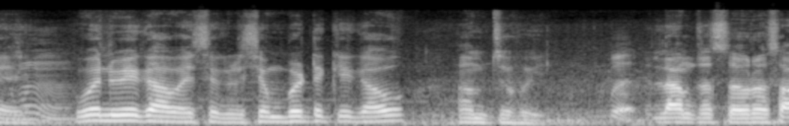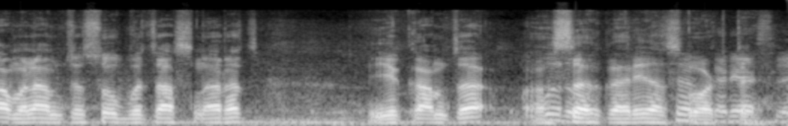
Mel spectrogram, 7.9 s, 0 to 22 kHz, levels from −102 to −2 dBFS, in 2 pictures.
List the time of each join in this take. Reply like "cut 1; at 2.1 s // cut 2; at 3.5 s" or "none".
cut 1; at 3.3 s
